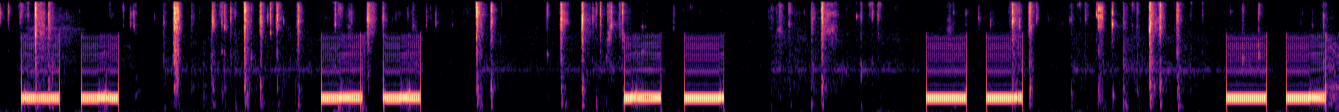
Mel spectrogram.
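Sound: telephone dialing and ringing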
